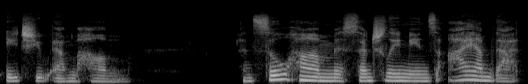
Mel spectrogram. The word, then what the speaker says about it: So Hum: So if you'd like to try that with me today, we're going to do the mantra So Hum. So, S-O, and hum, pronunciation spelled H-U-M, hum. And So Hum essentially means I am that with a capital T.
